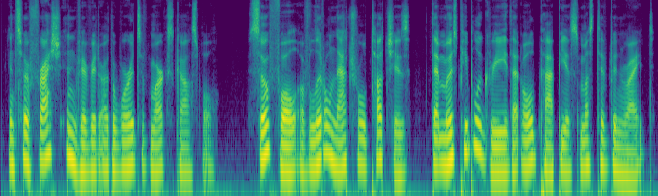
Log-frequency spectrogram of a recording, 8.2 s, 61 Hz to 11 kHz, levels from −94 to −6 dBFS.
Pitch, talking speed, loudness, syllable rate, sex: 135 Hz, 205 wpm, -19 LUFS, 5.2 syllables/s, male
